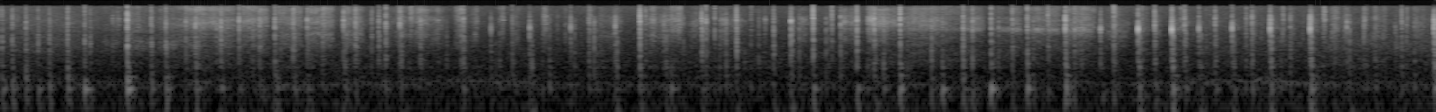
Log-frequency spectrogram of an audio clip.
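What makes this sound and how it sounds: Fingertips tap rapidly on the cardboard cover and spine of a dark hardcover book held close to the mic and moved around. The result is a dense, steady run of quick, dry taps with a soft low thump and bright clicky edges, each dying away almost instantly.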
